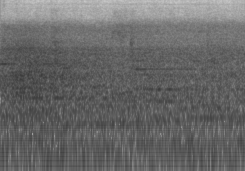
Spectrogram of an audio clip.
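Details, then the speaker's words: Mall AHU supply jet grill in a corridor, fan on VSD: steady rushing hiss of air with no tone or rhythm; excess flow because ducting to an unfinished tenant's slot grill is blocked by a partition; fix is lowering fan speed via the VSD. "So that's why it has a big flows at this area. If it's supply air to here, but now they not yet start. So the flow will be over and make a noisy sound."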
